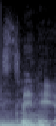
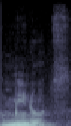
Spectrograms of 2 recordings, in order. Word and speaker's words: minute: 3 minutes. Okay, not minutes, minutes. Minute. Minute. Minute. Okay, se escribe minute, but we say minute. Okay, es como si estuviese escrito minute. M-I-N-I-T. Minute. No se dice minute.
